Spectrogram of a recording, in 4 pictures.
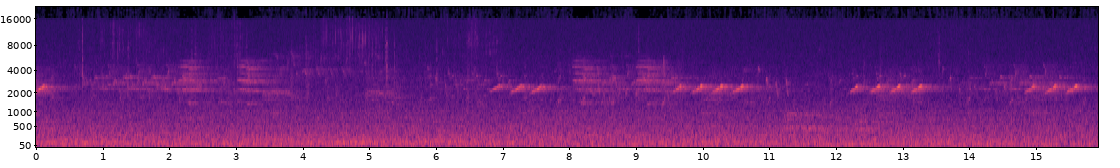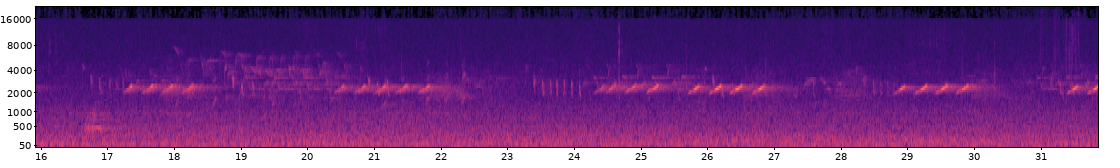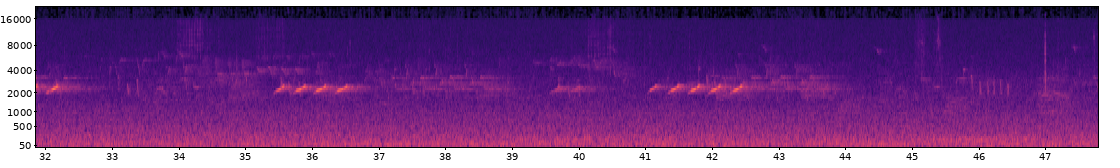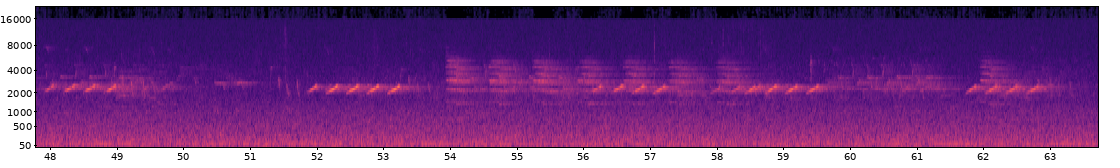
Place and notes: A small forest during the spring in Missouri. Some birds are singing. Sound recorded by a MS setup Schoeps CCM41+CCM8 Sound Devices 788T recorder with CL8 MS is encoded in STEREO Left-Right recorded in may 2013 in Missouri, USA.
